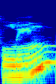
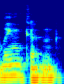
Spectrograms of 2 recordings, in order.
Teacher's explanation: The lin is actually like this, ling with the NG sound. And then this C-O-L-N just sounds like a K and an N, Lincoln.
